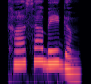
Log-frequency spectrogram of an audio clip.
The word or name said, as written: ಖಾಸಾಬೇಗಂ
